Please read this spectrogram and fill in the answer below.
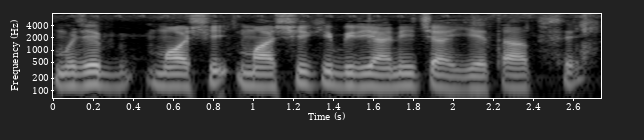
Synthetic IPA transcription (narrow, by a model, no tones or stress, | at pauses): mʊd͡ʒʱemaːʃimaːʃikibɪɾjaːnit͡ʃaːɦiet̪oaːpse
